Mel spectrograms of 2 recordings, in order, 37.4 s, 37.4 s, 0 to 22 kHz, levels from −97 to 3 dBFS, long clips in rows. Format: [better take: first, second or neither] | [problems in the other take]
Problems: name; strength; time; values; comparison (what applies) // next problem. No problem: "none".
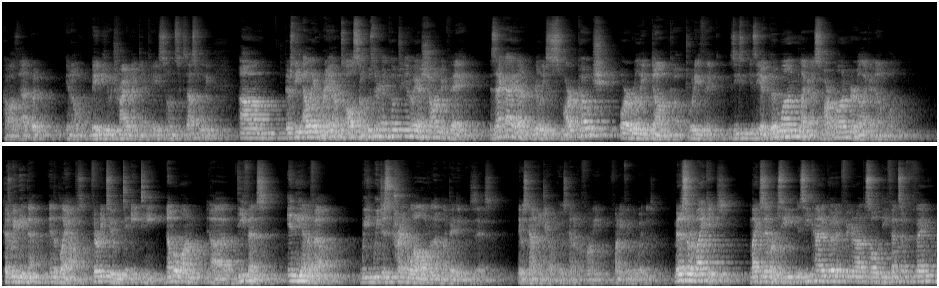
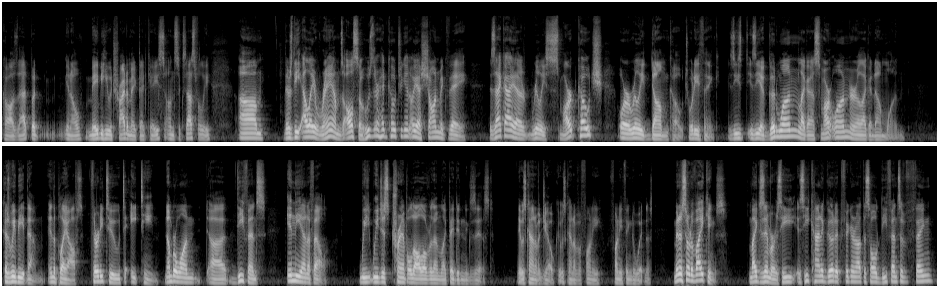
second | off-mic speech; far // room echo; noticeable; dies away in 1.2 s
